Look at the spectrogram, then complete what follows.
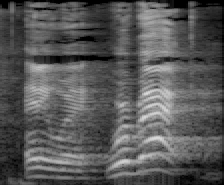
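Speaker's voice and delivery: exaggerated, loud, high, over-the-top yell. Restarting a recording after a failed first try, yelling, over the top. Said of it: "Why'd you have to yell that?".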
